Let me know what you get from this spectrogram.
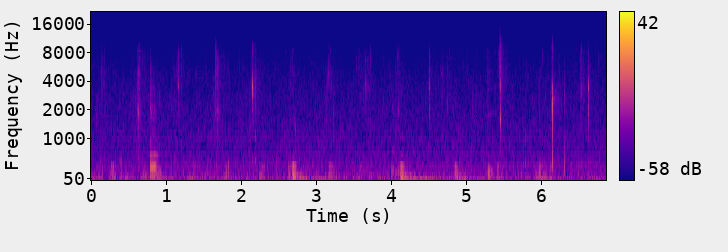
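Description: A person chewing ramen noodles close to the microphone, with small clicks of chopsticks against the bowl and a few dull knocks.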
